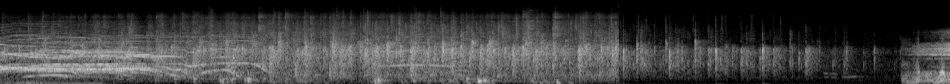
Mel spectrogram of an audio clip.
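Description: A crowd applauds with dense, steady clapping and some cheering and whistles over it, carrying on for several seconds before thinning out toward the end.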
